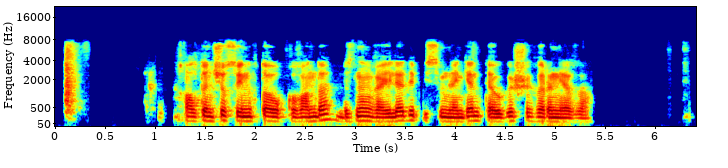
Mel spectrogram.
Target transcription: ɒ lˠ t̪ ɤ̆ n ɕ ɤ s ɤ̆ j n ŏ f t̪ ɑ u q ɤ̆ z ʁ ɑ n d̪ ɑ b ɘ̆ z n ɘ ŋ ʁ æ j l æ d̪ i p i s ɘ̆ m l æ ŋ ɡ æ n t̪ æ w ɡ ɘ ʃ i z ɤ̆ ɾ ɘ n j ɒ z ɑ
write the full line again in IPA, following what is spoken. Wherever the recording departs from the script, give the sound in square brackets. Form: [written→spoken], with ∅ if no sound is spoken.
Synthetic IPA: ɒ lˠ t̪ ɤ̆ n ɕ ɤ s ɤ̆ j n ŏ f t̪ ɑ u q ɤ̆ [z→∅] ʁ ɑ n d̪ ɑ b ɘ̆ z n ɘ ŋ ʁ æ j l æ d̪ i p i s ɘ̆ m l æ ŋ ɡ æ n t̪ æ w ɡ ɘ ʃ i [z→ʁ] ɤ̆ ɾ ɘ n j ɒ z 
